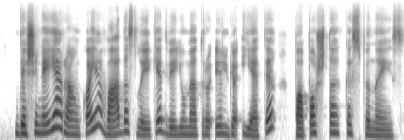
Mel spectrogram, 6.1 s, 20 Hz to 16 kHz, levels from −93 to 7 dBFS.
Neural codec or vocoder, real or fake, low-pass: autoencoder, 48 kHz, 128 numbers a frame, DAC-VAE, trained on Japanese speech; fake; 14.4 kHz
